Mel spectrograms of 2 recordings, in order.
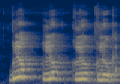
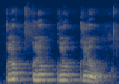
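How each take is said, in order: First: Gluc gluc de tragos imitados; tragando agua. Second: Gluc gluc bajito de tragos; tragando agua, más suave. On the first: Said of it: "imagínense cuando toman agua así". (sonido de tragar agua) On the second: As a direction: imita beber a tragos suave. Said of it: "¿cómo hacemos nosotros?". (sonido de tragar suave) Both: Shown as a demonstration.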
